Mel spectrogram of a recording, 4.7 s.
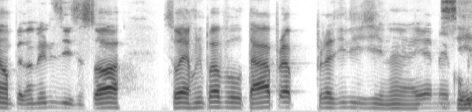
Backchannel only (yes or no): no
